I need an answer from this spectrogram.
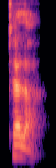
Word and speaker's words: Teller: Die unbetonte Endung ER wird A ausgesprochen. Teller, Meister.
